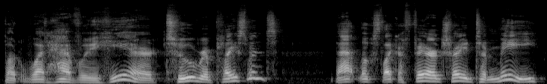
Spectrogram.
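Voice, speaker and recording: A man voicing a wicked female witch who feeds on children, speaking in a gloating, cruel, drawn-out way. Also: medium pitch, very animated. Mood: furious.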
